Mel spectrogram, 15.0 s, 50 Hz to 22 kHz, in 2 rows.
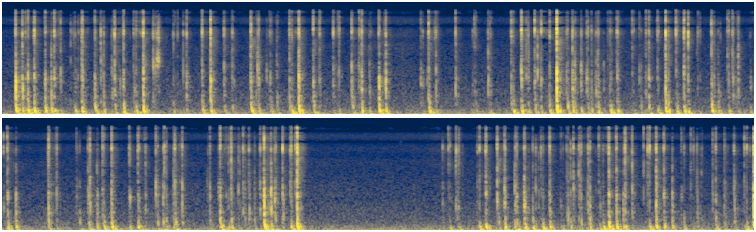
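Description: Long acrylic nails tap the plastic keys of a black ThinkPad laptop keyboard while typing, producing rapid, dry clicks with a sharp, bright tick on each keystroke. The quiet, steady typing pauses for about a second just after the 10-second mark, then resumes until the end.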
